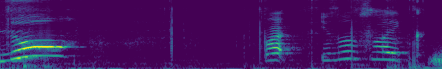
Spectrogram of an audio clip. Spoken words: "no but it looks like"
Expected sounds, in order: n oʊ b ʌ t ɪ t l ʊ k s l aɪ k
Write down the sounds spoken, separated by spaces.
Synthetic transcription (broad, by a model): n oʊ b ʌ t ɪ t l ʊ s l aɪ k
